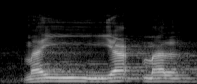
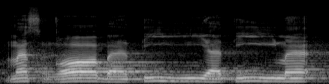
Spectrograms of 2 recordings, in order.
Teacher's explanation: Idgham ini yang biguna dibaca dengan dengung ya sepanjang 2 harokat. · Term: idgham bigunnah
